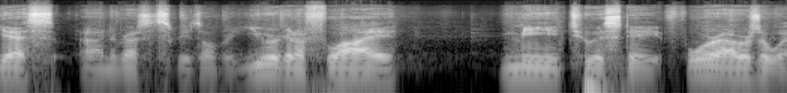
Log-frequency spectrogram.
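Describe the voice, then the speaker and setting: Mumbling at a fairly slow pace, a man talks at medium pitch with fairly even intonation. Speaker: live stream commentator at a speedcubing competition. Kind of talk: live stream commentary. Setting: live stream at a competition venue. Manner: halting.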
